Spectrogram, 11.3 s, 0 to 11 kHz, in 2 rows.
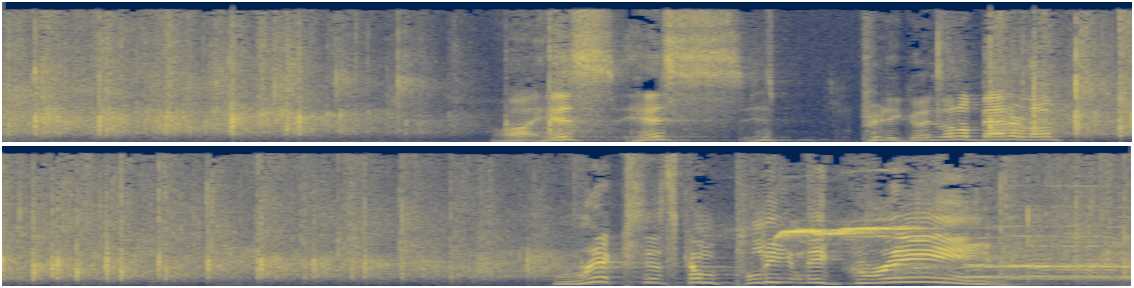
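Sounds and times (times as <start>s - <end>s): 
audience clapping: 0.0s - 3.1s, 4.7s - 9.4s, 10.0s - 11.2s
speech: 2.4s - 5.5s, 8.4s - 10.9s.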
